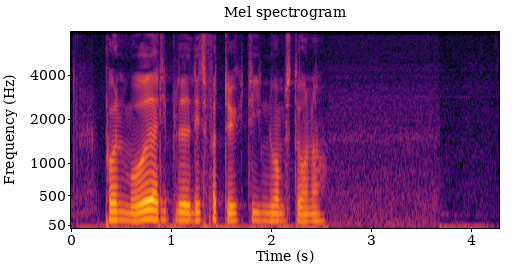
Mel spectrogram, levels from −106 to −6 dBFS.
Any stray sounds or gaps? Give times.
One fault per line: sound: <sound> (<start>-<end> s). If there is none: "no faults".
no faults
